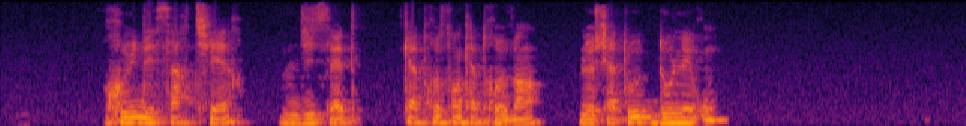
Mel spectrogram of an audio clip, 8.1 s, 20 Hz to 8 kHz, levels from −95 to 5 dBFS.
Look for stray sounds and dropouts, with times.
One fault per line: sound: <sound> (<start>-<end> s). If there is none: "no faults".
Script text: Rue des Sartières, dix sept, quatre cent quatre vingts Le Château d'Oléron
no faults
